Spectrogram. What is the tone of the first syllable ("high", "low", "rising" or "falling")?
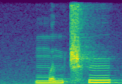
rising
